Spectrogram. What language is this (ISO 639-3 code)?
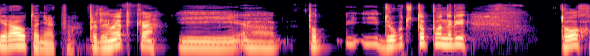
bul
